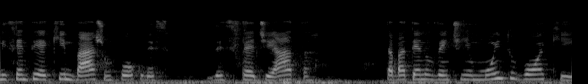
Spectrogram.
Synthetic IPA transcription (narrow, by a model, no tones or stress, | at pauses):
mɪsẽnt̪ejakiẽbaʃʊũpowkʊd̪esɪ̥d̪esɪ̥pɛd͡ʒiat̪ɐ | t̪abat̪ẽnd̪ʊũvẽnt͡ʃĩɲʊmũj̃t̪ʊbõakʰi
